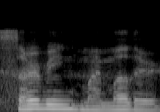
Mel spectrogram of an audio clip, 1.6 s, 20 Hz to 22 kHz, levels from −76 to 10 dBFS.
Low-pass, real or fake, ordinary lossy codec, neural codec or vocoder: 7.2 kHz; real; AAC, 32 kbps; none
